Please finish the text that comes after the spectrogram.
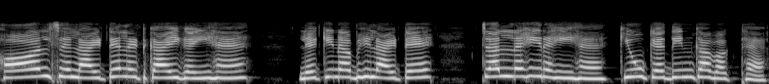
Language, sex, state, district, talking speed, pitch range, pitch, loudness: Hindi, female, Delhi, New Delhi, 140 wpm, 290-345 Hz, 315 Hz, -12 LUFS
